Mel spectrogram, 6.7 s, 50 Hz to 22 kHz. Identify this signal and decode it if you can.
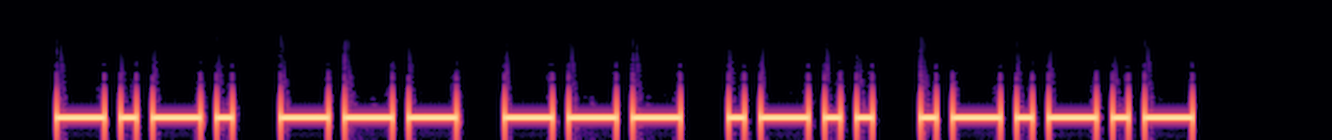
Morse code, heard as a keyed tone, about 15 wpm, 700 Hz. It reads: COOL.
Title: Sentences from Top 1200 Words 15wpm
